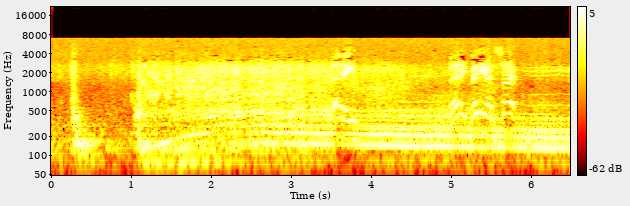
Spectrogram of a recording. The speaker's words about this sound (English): Now, that was her pulling away in a cloud of dust.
